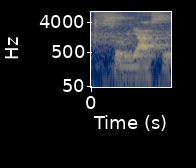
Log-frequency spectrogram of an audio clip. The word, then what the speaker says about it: psoriasis: Psoriasis is how it's pronounced here.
